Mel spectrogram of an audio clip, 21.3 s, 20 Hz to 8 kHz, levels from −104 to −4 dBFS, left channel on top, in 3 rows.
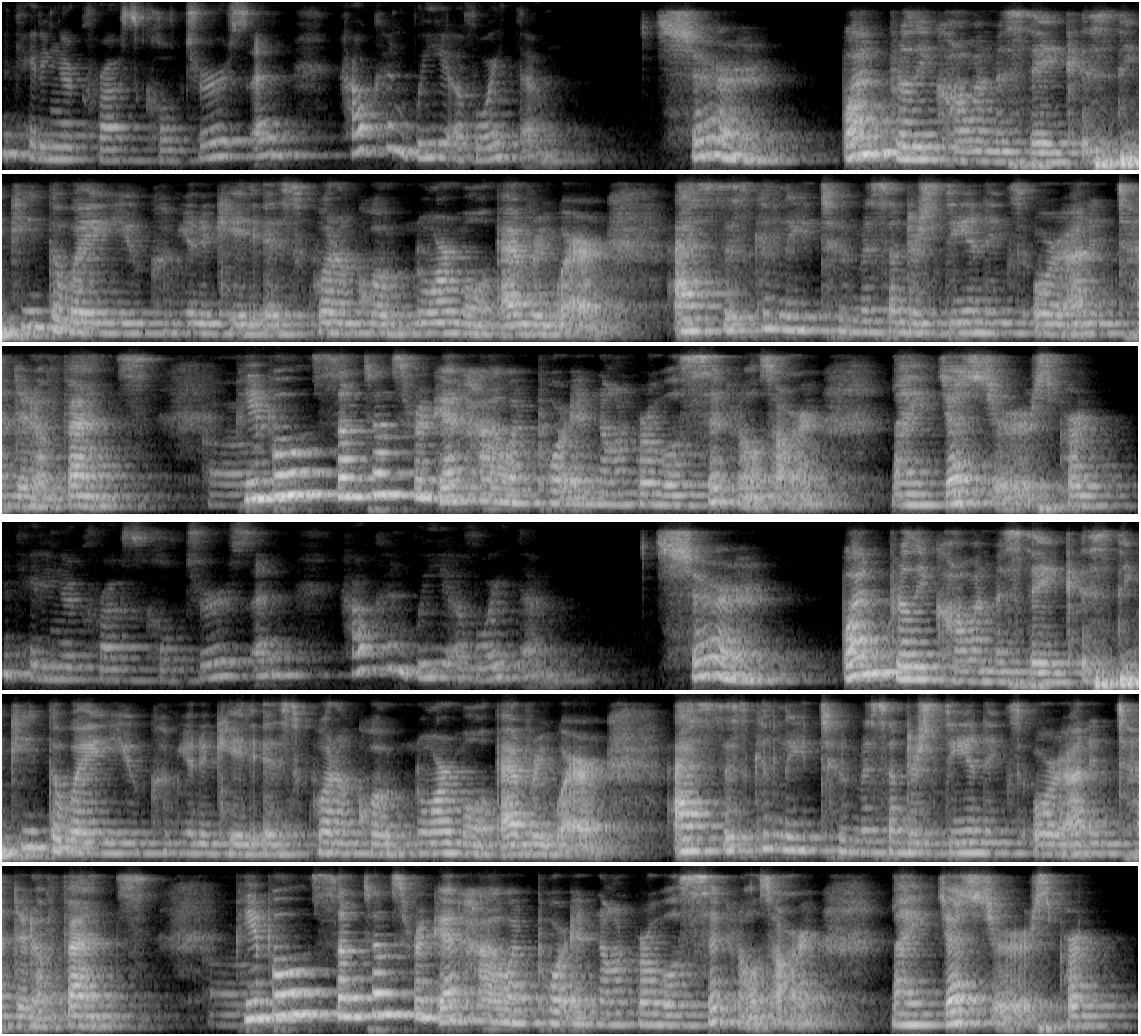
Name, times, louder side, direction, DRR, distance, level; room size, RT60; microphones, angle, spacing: voice 1, 0.0-3.5 15.5-16.1, left 3 dB, 55° left, 6 dB, 0.4 m, -43 dB
voice 2, 4.1-4.8 5.3-21.0, right 1 dB, 25° right, 3 dB, 0.4 m, -32 dB
3.0 x 2.1 x 4.1 m, 0.75 s
head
